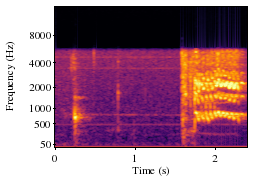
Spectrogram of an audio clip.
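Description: A single click, then about one and a half seconds in the semi-automated capper's electric motor starts up with a wavering whine as its chuck spins the cap onto the bottle.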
